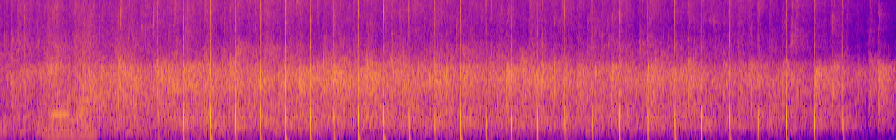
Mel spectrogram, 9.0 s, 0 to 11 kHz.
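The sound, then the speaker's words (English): An audience applauds steadily for the program's 50 mentors, many of them present, a dense wash of many hands with sharper individual claps standing out in an even rhythm, sustained and fairly loud for the whole stretch. “Yeah, now please clap them.”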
